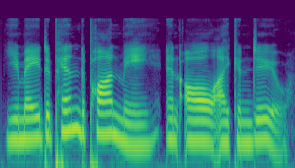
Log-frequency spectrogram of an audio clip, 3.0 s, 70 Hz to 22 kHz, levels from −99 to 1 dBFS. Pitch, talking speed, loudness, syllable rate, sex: 185 Hz, 205 wpm, -18 LUFS, 4.3 syllables/s, female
